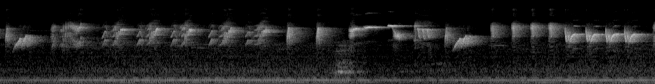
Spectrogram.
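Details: Javan bush lark originally from Java pouring out a fast, continuous song of high chirps, buzzy trills and sliding whistles, mimic-like and varied, with notes jumping up and down in pitch throughout.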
